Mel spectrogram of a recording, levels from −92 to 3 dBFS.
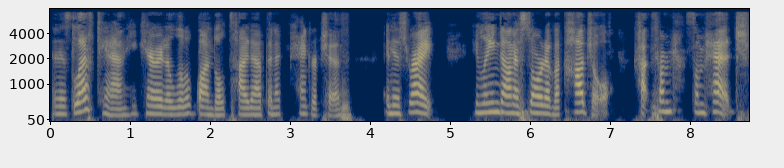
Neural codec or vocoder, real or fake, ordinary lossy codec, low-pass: codec, 16 kHz in and 24 kHz out, 1.1 kbps, FireRedTTS-2 codec; fake; MP3, 48 kbps; 7.2 kHz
